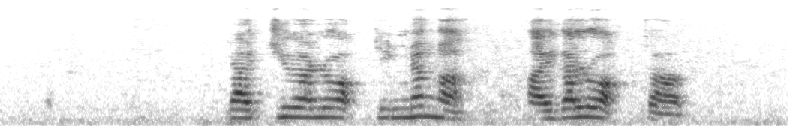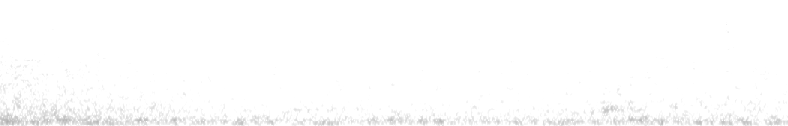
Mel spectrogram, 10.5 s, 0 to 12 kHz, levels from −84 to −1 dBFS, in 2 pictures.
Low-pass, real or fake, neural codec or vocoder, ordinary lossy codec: 7.2 kHz; real; none; Opus, 24 kbps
